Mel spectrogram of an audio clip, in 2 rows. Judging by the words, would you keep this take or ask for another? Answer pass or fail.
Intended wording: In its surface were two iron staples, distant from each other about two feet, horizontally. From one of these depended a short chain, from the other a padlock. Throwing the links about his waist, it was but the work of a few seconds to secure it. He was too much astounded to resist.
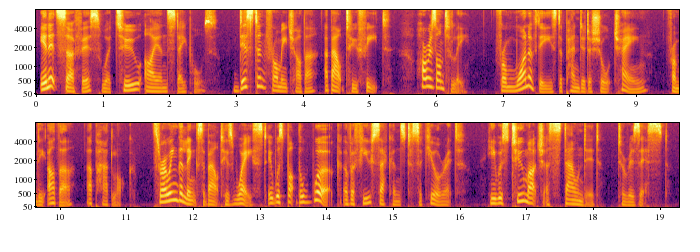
pass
